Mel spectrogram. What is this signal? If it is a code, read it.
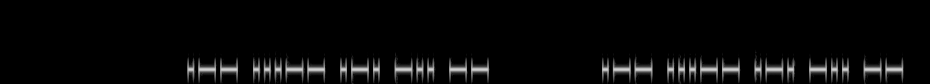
Morse code, heard as a keyed tone, about 22 wpm, 700 Hz. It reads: W3RDM W3RDM
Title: USA Call Signs - 5 Characters - Repeated 2x - 22wpm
